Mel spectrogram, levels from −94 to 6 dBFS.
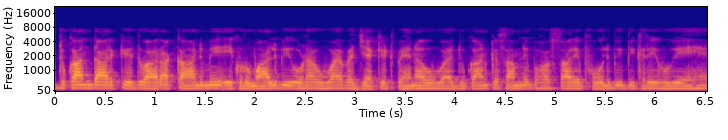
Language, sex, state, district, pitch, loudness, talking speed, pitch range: Hindi, male, Delhi, New Delhi, 140 Hz, -20 LUFS, 240 wpm, 135-145 Hz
